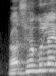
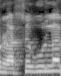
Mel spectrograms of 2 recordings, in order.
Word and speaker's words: रसगुल्ला: ओ वो रसगुल्ला, वो रसगुल्ला नहीं होता है. वो रसगुल्ला होता है. वो बंगाली को पूछो. You don't pronounce it द वे you normal people. रसगुल्ला रसगुल्ला हम बोलते हैं. बंगाली उसको रसगुल्ला.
